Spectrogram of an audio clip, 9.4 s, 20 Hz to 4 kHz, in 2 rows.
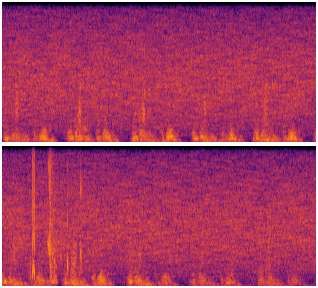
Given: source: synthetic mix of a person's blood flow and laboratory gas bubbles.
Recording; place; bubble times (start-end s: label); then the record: Doppler ultrasound of blood flow; precordium
5.10-5.24 s: bubbles
5.38-5.62 s: bubbles
5.66-5.82 s: bubbles
5.87-5.92 s: bubbles
From the record:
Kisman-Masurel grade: 213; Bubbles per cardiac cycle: several, 3 to 8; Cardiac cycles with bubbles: 1 to 10%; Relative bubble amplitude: loud (0.450 to 0.775); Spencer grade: 1 (occasional bubble signal discernible with the cardiac motion signal, with majority of cardiac periods free of bubbles); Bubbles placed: anywhere in the cardiac cycle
